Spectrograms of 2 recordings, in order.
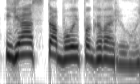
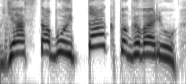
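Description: First: Contained menace at normal pitch; angry threat. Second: Higher, louder, with так punched; escalating threat, stress on так. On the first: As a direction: threaten firmly, holding back a little. (сдержанная злая угроза) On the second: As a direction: hit так hard and high, menacingly. (громкая угроза с ударным «так») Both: A narrator's reading. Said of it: "взвизгнула Лена".

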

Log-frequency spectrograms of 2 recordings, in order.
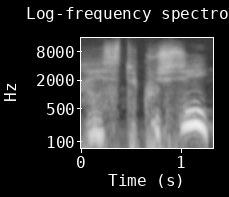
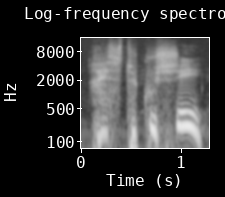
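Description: First: Slow whispered murmur. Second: Said in the usual way. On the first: Acted. Snow child secretly murmuring to the boy, slow whisper. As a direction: breathe it close to his ear, slowly. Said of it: "tout en lui murmurant".

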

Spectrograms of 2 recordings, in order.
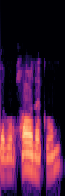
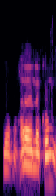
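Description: First: برهانكم with dark, rounded ha; wrong heavy ha. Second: برهانكم with heavy ra, thin ha; light ha. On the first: Teacher shows what to avoid, heavy ha in برهانكم. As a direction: darken the long a after h in برهانكم. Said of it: "ولا نفخم الهاء". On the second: Teacher models برهانكم, thin ha after heavy ra. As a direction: thicken ra, then lighten ha in برهانكم. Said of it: "ثم نرقق الهاء". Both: Shown as a demonstration.

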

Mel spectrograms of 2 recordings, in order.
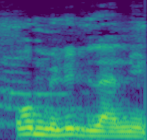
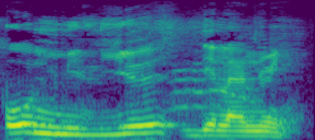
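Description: First: Said in the usual way. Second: Deliberate proclamation of scripture; emphatic verse reading. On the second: Acted. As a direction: announce the verse with weight on the opening. Reads the underlined verse out. (lecture solennelle du verset)

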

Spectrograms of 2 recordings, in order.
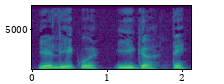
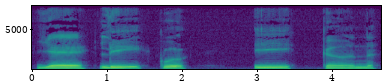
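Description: First: Said in the usual way. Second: "ye, li, ku. Igante" drawn out with gaps between syllables; slow teaching breakdown of "ye, li, ku. Igante". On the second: Shown as a demonstration. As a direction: separate and stretch each syllable of "ye, li, ku. Igante". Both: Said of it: "And together".

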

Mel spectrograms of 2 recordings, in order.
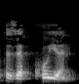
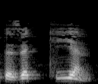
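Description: First: تزكيا with damma on the kaf, tazakkuyan; mock-wrong تزكيا with u before the ya; wrong form. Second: تزكيا with kasra on the kaf, tazakkiyan; correct form. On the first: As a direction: say تزكيا as ta-zak-ku-yan, the rejected damma. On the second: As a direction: say تزكيا as ta-zak-ki-yan, kasra before the ya. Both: Shown as a demonstration. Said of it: "ولا تقول".

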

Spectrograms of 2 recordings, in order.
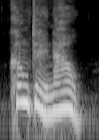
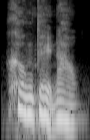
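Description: First: High, loud cry of denial; desperate shout. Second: A touch louder, half-voiced denial; rising disbelief. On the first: Acted. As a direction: scream that it cannot be. (ông Tứ hét lên không tin, giọng cao và rất to) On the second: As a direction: start to refuse the news. (ông Tứ bắt đầu chối bỏ, hơi to) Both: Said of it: "hét lên".

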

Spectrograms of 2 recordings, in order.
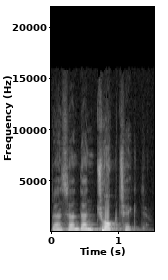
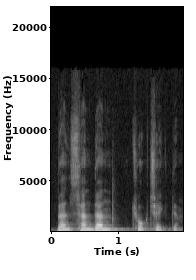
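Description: First: Senden hit louder; stress on senden. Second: Senden slightly raised; stress on senden. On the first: Teacher repeating it with stronger stress on senden. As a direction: punch senden hard. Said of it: "Senden burada vurgu yaptık". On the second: Teacher demonstrating the stress on senden. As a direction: lean on senden. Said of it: "bazen kelime vurgusuyla söylenir". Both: Shown as a demonstration.

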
